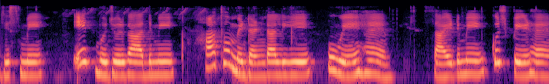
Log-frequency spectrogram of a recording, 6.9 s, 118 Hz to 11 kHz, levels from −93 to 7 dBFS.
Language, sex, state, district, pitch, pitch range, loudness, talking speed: Hindi, female, Bihar, Kaimur, 195 Hz, 195-210 Hz, -14 LUFS, 130 wpm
